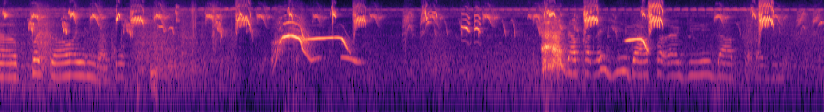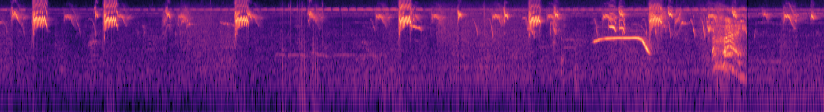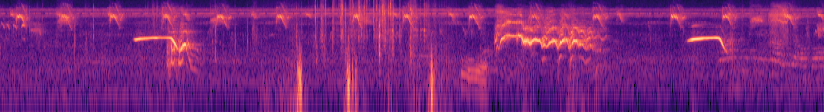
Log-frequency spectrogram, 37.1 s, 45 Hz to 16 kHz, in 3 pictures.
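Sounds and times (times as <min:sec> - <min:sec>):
bird chick chirping: 0:22.1 - 0:32.0.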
